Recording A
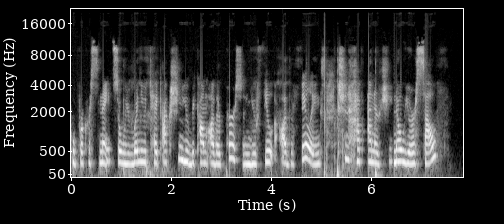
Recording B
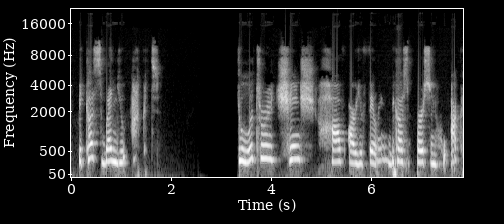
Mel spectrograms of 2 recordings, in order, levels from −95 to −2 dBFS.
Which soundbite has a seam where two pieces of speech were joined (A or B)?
A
